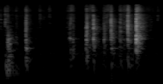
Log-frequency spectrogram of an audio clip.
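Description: A deck of tarot cards being shuffled by hand: a run of quick card flicks and taps, sparse at first and coming thick and fast in the second half.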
